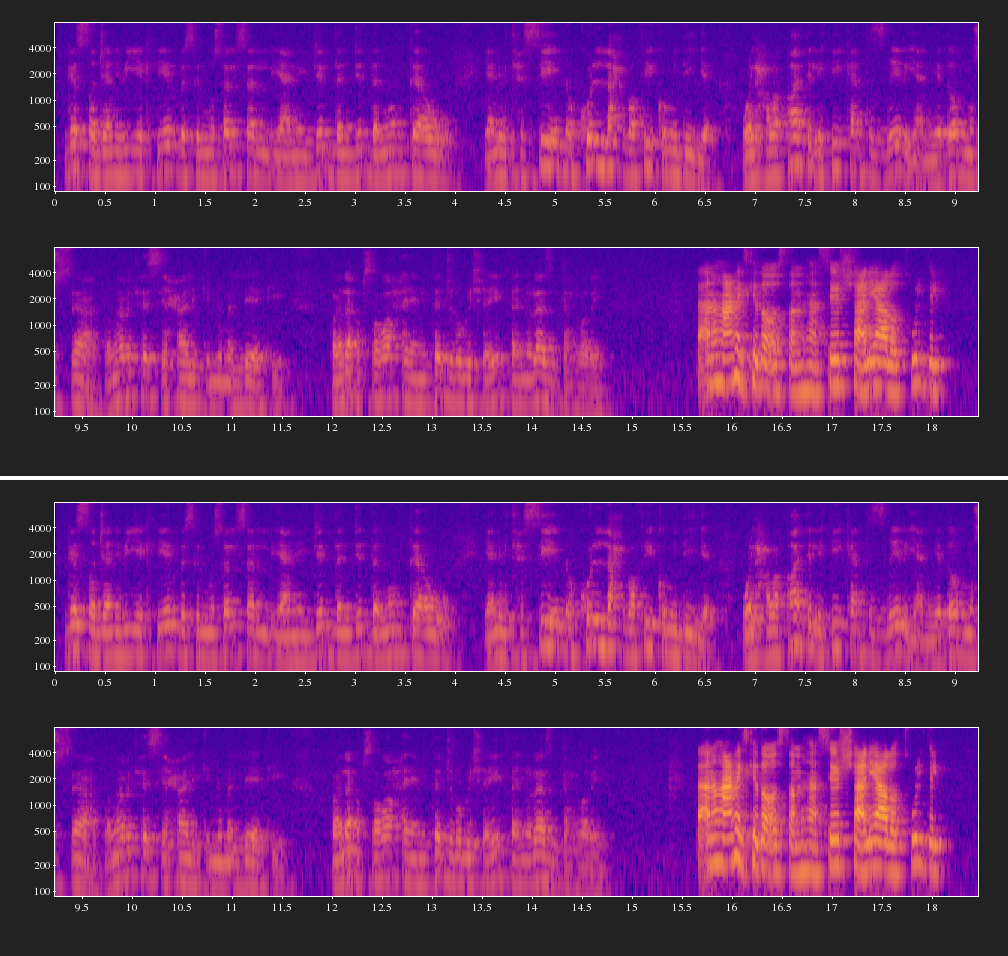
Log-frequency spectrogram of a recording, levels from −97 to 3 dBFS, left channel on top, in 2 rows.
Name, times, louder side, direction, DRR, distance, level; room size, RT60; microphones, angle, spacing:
voice 1, 0.1-11.8 12.0-14.7, equal, ahead, 2 dB, 2.7 m, -40 dB
voice 2, 15.7-18.1, right 5 dB, 40° right, 7 dB, 1.5 m, -25 dB
9.5 x 8.1 x 5.1 m, 0.32 s
head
